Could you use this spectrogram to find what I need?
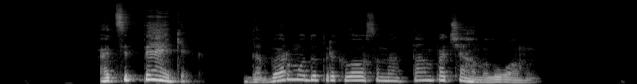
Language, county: Lithuanian, Klaipėda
